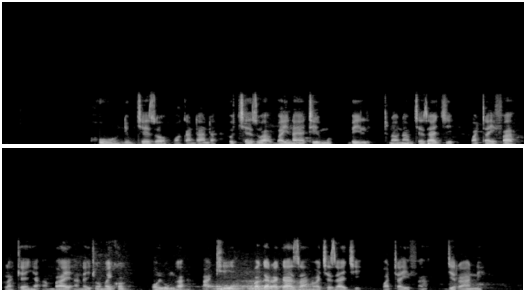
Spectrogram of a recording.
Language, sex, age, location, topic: Swahili, male, 25-35, Kisumu, government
